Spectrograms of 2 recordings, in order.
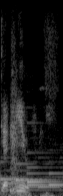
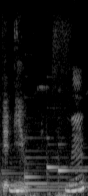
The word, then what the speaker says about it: get you: most of the time the native speaker would say get you they don't pronounce the t anymore right they say get you something you get you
